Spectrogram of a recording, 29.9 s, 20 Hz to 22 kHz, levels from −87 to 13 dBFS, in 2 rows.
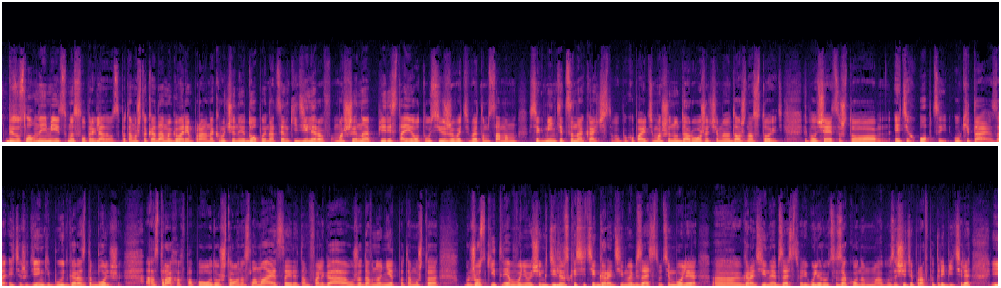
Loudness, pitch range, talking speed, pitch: -15 LUFS, 120-150 Hz, 160 wpm, 130 Hz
